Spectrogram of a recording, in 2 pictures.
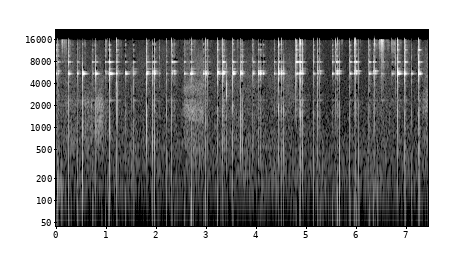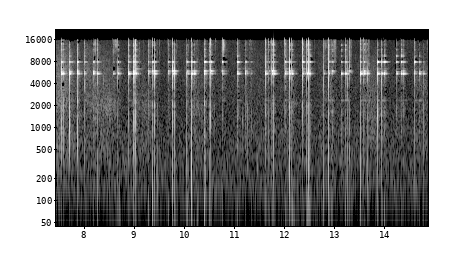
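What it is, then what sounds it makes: Glass bottle tapped with fingernails. A small, capped green glass cider bottle that appears full is held in both hands and tapped and scratched on its glass body with long nails. Dozens of quick, bright clinks with very short ringing sound in an uneven rhythm, mixed with faint scraping between taps.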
